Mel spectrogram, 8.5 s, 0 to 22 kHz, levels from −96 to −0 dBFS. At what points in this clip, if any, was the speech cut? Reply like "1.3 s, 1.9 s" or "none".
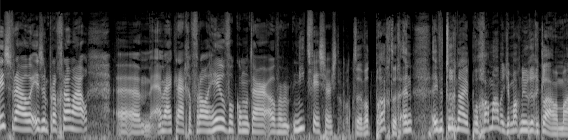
1.3 s, 5.0 s, 7.5 s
